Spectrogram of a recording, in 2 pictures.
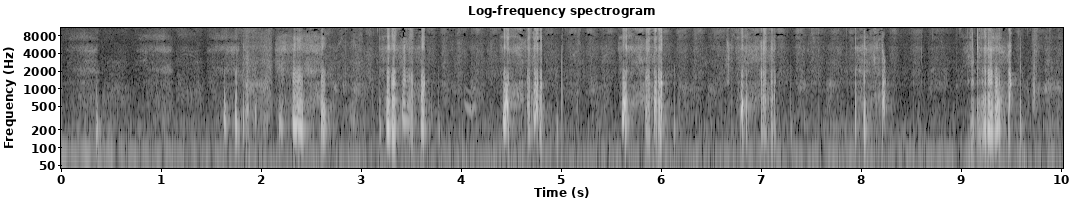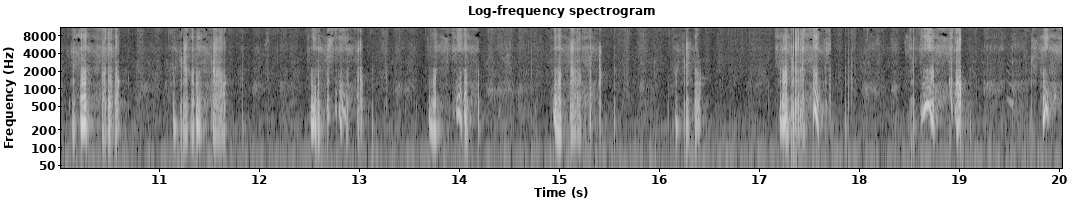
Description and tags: bunny left ear
Bunny has his left ear stroked and makes a purring sound.
snuffles, wheeze, gurgle, purr, rabbit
